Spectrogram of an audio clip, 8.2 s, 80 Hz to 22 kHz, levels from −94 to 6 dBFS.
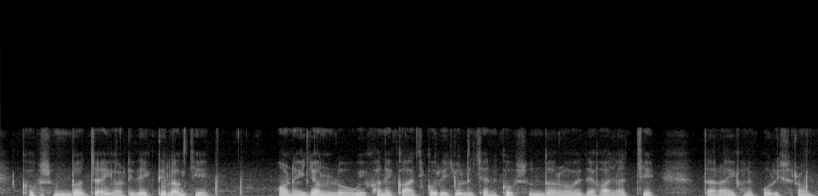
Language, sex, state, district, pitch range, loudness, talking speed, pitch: Bengali, female, West Bengal, Paschim Medinipur, 145-150 Hz, -22 LUFS, 145 wpm, 150 Hz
